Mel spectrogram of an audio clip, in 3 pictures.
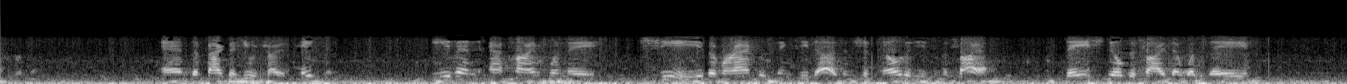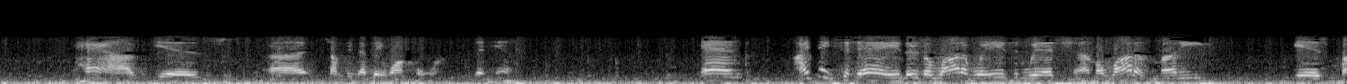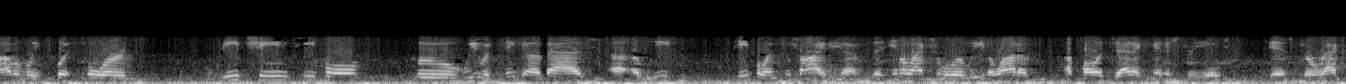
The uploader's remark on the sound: Another bad recording, but I couldn't just delete it.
